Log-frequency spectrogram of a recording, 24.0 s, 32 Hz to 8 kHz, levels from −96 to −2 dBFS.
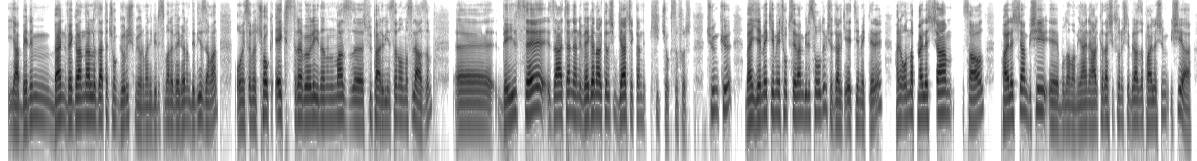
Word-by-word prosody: Ya, 110 0 0
benim 135 -2 -5
ben 140 -1 +6
veganlarla 140 +2 +4
zaten 145 +3 +2
çok 135 -6 -10
görüşmüyorum. 120 -4 -6
Hani, 110 0 -7
birisi 110 0 -11
bana 120 -2 -3
"veganım" 120 +1 -2
dediği 120 +5 -3
zaman, 125 -1 -3 0.3
o - - -2
insanın 130 +1 -4
çok 160 +3 +2
ekstra, 145 -3 +2
böyle, 135 +1 +3
inanılmaz, 135 -1 -1
eee, 125 -1 +2
süper 130 0 0
bir 125 - -7
insan 125 +4 -5
olması 130 -2 -7
lazım. - - 0 0.5
Eee, 115 0 -3
değilse 165 - +4
zaten, 150 +3 +3
hani, 150 -4 -3
vegan 145 +4 +5
arkadaşım 155 0 0
gerçekten 145 -1 +3
hiç - - -17
yok - - -13
0. - - -15 0.3
Çünkü 185 +3 -4 0.3
ben 130 - +4
yemek 140 +4 +1
yemeyi 165 -1 -1
çok 160 0 -7
seven 155 -1 +1
birisi 155 +1 -4
olduğum 165 +5 -2
için 165 -8 -9
özellikle 125 -1 -2
et 130 - -4
yemekleri, 125 - -5 0.2
hani, 130 +2 -4
onunla 145 +4 +1
paylaşacağım 150 +3 +3 0.2
Sağ 135 +3 +3
ol, - - -12 0.3
paylaşacağım 150 +6 +3
bir 145 - -10
şey, 190 +4 -1
eee, 115 - -4
bulamam. 110 -2 -7
Yani 115 +1 -4
arkadaşlık 130 +3 -3
sonuçta 135 -1 -11
biraz 130 -1 -1
da 135 - -6
paylaşım 130 +5 -3
işi - - -7
ya. - - 0
140 Hz, 165 wpm, -23 LUFS, 125-155 Hz, 0.5 s, ben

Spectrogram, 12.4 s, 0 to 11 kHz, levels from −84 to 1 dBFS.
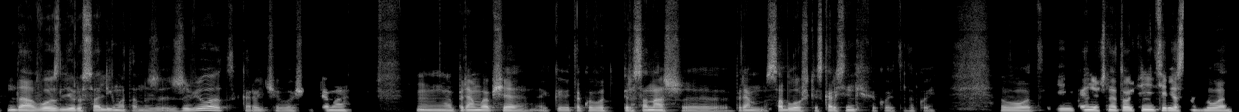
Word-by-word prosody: Да, 110 -2 +3
возле 130 +2 +4
Иерусалима, 120 -3 +2
там, 105 +1 -10
ж 110 -1 -9
живет, 150 - 0
короче, 115 0 -8
в 115 - -9
общем, 115 - -6
прямо, 115 0 -2 0.7
м, 105 -1 -3
прям 115 -1 +2
вообще, 110 -2 +2 0.2
и - - -16
к 115 - -21
э, 115 -2 -4
такой 110 0 -5
вот 110 0 -4
персонаж, 115 -1 +1
э, 105 +1 -8
прям 110 +1 -3
с 130 - -2
обложки, 115 -2 +1
с - - -2
картинки 115 0 -2
какой-то 110 +4 -14
такой. 115 -2 -16 0.6
Вот, 105 -2 -1 0.2
и 125 +1 +1
конечно, 125 +1 +3
это 120 +2 +4
очень 130 +1 +5
интересно 125 -3 +3
было. 110 -1 +2
115 Hz, 165 wpm, -25 LUFS, 110-120 Hz, 0.7 s, очень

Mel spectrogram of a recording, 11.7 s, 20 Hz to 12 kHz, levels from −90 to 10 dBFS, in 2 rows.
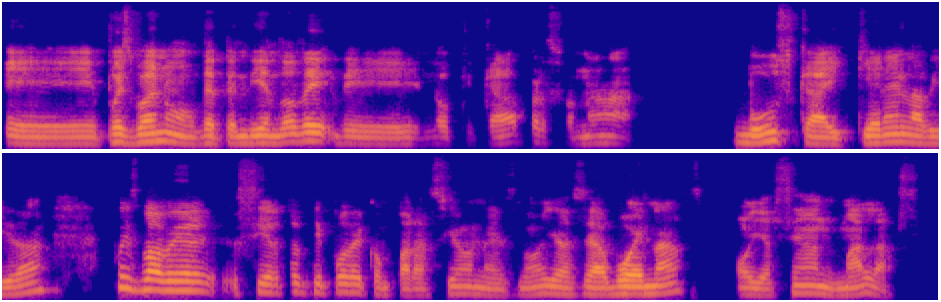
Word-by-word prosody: eh, 110 -2 0
pues 135 -4 +4
bueno, 135 -3 +4
dependiendo 120 +2 +2
de 150 0 +5
de 105 -2 -5
lo 110 - -9
que - - -36
cada - - -3
persona 115 +3 -10 0.6
busca 125 -3 +3
y 105 -1 -3
quiere 120 +3 +2
en 135 - 0
la 120 -2 +2
vida, 130 +10 -3 0.4
pues 220 -4 -1
va 190 - +8
a - - +9
haber 170 -3 +3
cierto 145 0 -5
tipo 150 0 -3
de 145 - 0
comparaciones, 105 0 -6
¿no? 115 +4 -5
Ya 120 -3 0
sea 110 0 +3
buenas 125 +6 +3 0.2
o 110 - -2
ya 105 -2 -4
sean 130 -1 -3
malas. 110 +2 -4
120 Hz, 165 wpm, -23 LUFS, 110-135 Hz, 0.6 s, a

